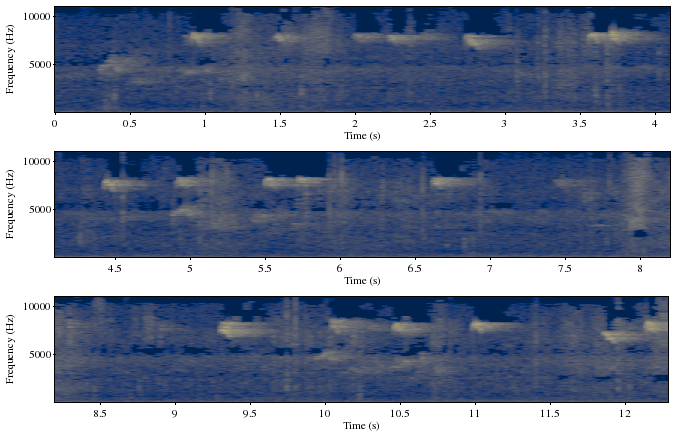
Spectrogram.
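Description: Small birds chirping, many short high notes repeated throughout over a low steady rumble, with a few soft knocks.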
